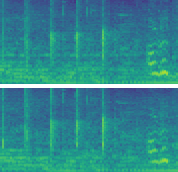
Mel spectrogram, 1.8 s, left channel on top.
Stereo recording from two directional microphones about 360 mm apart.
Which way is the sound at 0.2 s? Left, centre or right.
Centre.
